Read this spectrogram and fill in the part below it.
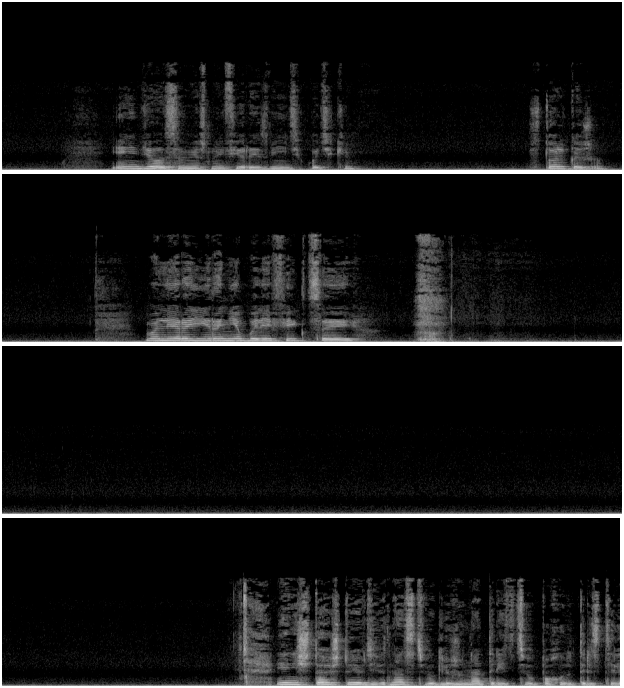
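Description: A young woman talks casually and close into a phone microphone, in short bursts with pauses.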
